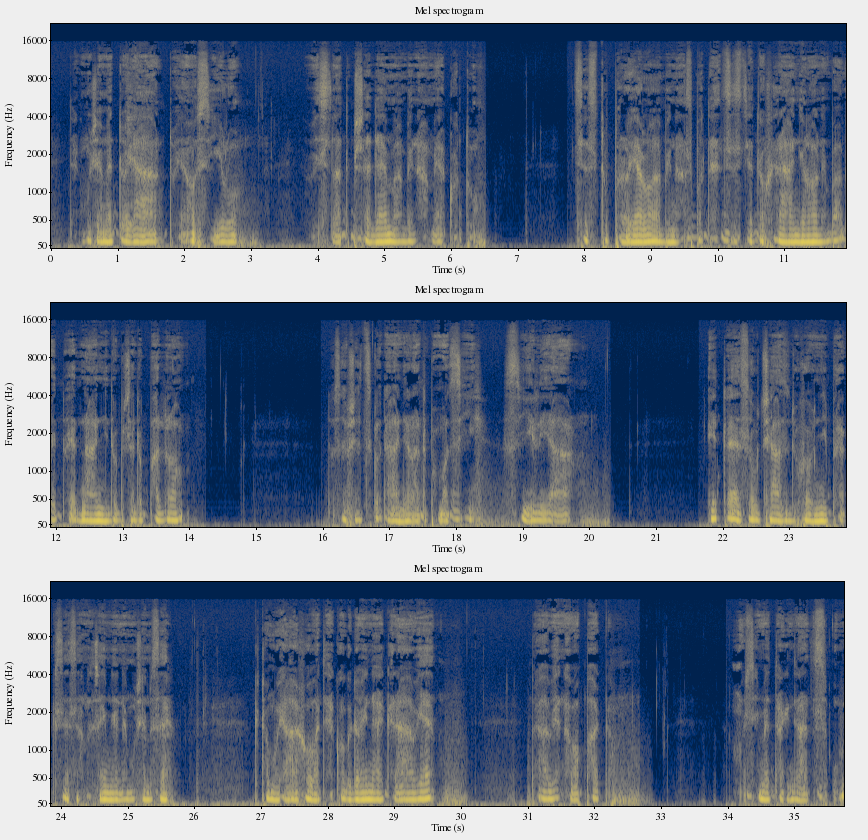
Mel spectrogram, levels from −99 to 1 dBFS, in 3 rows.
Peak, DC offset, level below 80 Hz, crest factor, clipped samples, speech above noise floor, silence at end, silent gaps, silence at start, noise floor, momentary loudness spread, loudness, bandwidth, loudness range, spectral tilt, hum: -4 dBFS; under 0.1%; -40 dBFS; 18 dB; under 0.1%; 38 dB; 0 s; none; 0.1 s; -60 dBFS; 18 LU; -23 LUFS; 14 kHz; 9 LU; -6 dB/octave; none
